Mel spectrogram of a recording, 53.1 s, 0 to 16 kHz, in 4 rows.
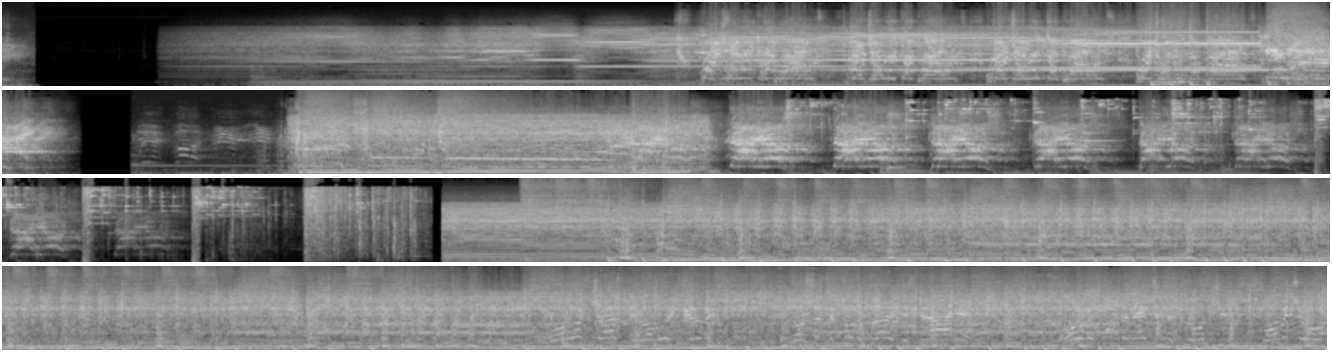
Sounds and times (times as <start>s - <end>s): Heavy metal: 2.6s - 13.4s, 16.1s - 25.8s, 31.0s - 53.0s
Shatter: 21.1s - 30.9s.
